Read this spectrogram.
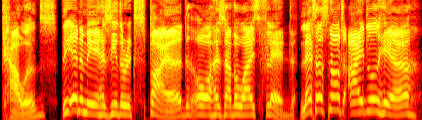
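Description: A man's voice: high-pitched, very animated, a little slow, bright, forceful tone, no room sound, clean studio sound, full character voice. A man voicing a haughty, condescending medieval nobleman in a video game, with pompous, ornate enunciation and theatrical delivery. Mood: haughty, brisk. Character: snobby, haughty medieval nobleman, contemptuous of peasants.

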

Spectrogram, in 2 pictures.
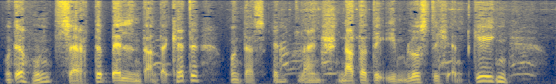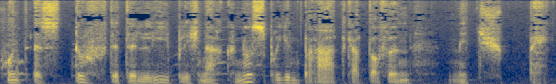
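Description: A man narrating a children's fairy tale as an expressive storyteller, savoring the words with wry relish. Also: low voice, slow, gravelly, full character voice. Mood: storytelling.

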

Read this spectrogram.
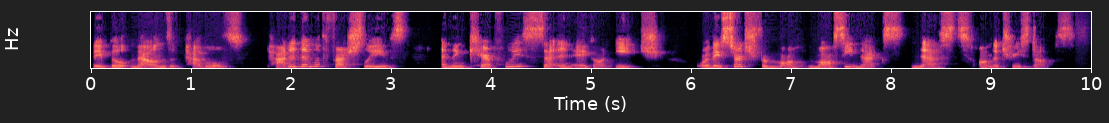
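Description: High-voiced young woman reading a storybook. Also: animated, unhurried, vocal fry. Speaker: teacher reading aloud. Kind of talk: storybook read-aloud.

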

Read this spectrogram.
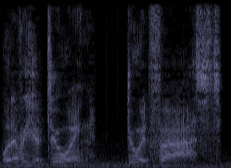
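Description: An actor playing a boastful, battle-hardened alien warrior commander, gruff and blunt, in a game cutscene. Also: male voice, a little high, a little slow, sharp tone, slight background noise. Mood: gruff bravado. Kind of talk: video game cutscene acting.

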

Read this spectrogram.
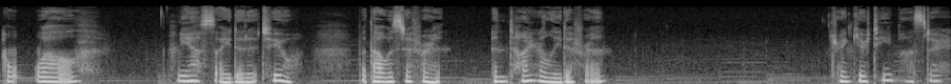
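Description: A woman playing a proud, easily flustered maid with a hidden soft side in an ASMR roleplay, breathy and often whispering. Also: fairly high pitch, fairly even intonation, unhurried, long pauses, soft background music. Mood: flustered, coy. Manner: coy, grudging, flustered.

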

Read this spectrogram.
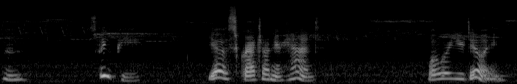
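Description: Woman voicing a shy, gentle fairy over birdsong. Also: fairly high pitch, animated, measured pace, gravelly, a little hiss or hum. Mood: tender concern. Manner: soft, encouraging, affectionate, giggly. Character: shy, gentle young female nature fairy, affectionate teacher. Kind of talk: ASMR roleplay. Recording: birdsong and outdoor ambience behind. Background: birdsong ambience.

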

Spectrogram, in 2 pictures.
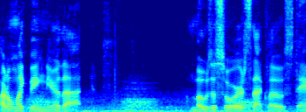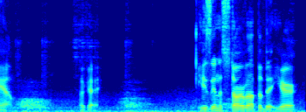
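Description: Hoarse male gaming commentator, deep gravelly tone, noisy home recording. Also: takes it slowly, pauses often. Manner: excitable, swearing when startled. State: losing his voice, hoarse. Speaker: gaming YouTuber. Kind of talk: casual gameplay commentary.

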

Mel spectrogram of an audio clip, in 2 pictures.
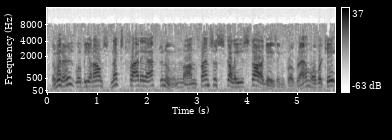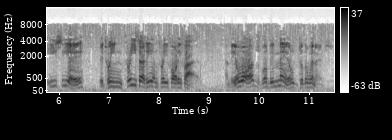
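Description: Animated American radio announcer, slightly husky man. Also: fairly high pitch, muffled recording. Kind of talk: 1940s radio promotional announcing.

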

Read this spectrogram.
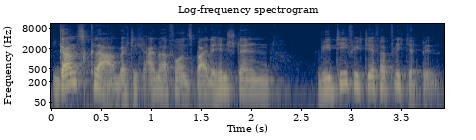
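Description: Man playing a cold, animated social climber. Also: mid-range voice, a little fast, close to an everyday voice. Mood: coldly formal. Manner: formal, declamatory, precise. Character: cold, calculating young male social climber turned director. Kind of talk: 1960s German radio play acting, theatrical.

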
